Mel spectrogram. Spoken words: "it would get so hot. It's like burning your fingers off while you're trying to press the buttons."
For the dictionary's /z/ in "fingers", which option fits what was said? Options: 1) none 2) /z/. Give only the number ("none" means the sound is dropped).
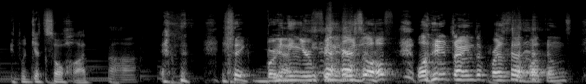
2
